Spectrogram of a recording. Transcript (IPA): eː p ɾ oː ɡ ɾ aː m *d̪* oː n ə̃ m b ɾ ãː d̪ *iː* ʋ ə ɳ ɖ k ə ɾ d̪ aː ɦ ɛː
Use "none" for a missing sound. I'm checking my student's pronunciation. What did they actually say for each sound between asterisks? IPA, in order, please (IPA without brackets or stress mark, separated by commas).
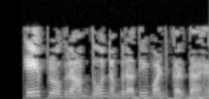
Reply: d̪, iː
